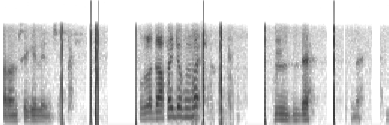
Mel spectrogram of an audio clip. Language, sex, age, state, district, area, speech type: Bodo, male, 30-45, Assam, Baksa, rural, conversation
